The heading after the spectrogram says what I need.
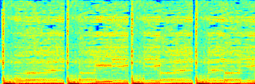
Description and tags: Heavy glitch loop...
